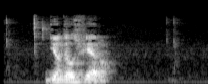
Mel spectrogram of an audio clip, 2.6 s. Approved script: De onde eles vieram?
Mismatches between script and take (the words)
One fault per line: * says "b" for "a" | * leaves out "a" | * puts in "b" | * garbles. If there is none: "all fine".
all fine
